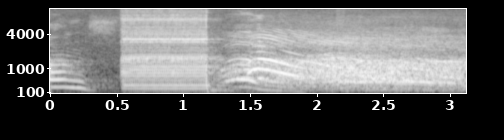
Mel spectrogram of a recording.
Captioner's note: buzzer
